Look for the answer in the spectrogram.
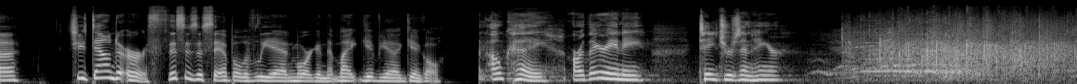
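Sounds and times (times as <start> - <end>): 
speech: 0.0 - 7.9
faint voice or cheer: 8.1 - 10.7
audience clapping: 8.4 - 10.7.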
